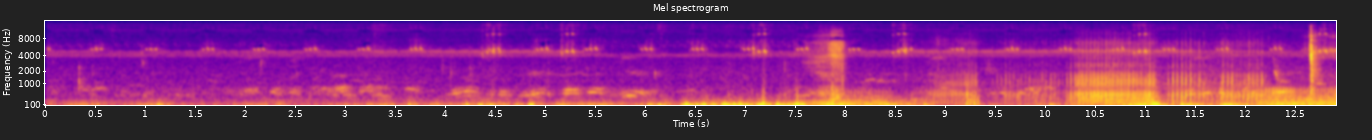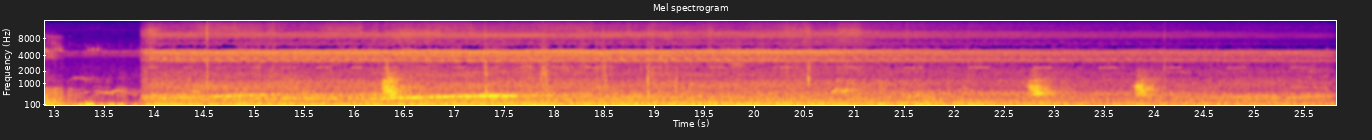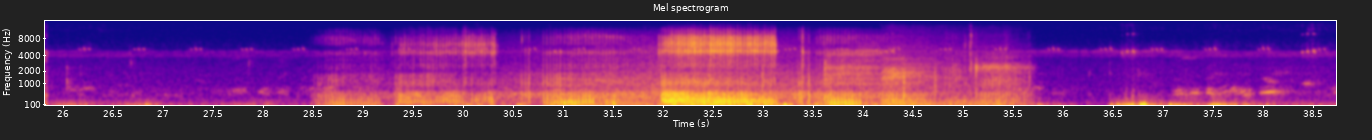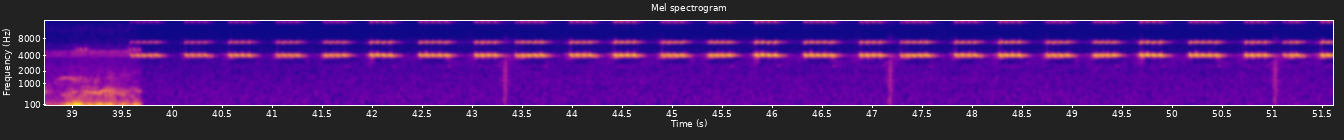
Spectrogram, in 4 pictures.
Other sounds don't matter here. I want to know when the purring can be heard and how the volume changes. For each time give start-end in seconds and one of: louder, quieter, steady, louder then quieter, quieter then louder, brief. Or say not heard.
7.5-13.2 louder
28.4-35.8 louder then quieter.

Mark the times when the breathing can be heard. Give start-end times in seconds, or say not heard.
not heard.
